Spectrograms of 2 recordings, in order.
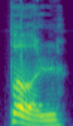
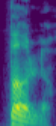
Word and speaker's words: Paul: Paul. Le A et le U se prononcent O. Paul.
